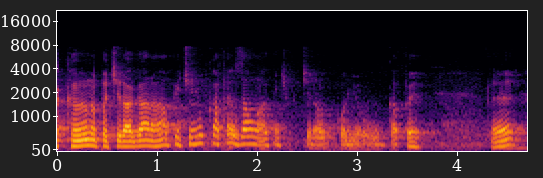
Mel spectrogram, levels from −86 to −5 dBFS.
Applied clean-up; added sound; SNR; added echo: none; none; none; none.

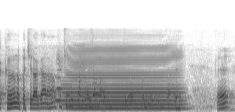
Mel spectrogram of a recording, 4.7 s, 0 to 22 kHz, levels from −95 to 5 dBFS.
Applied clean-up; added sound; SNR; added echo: none; Wind instrument, woodwind instrument; -1 dB; none.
